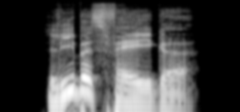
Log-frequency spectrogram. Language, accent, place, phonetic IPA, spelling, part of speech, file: German, Germany, Berlin, [ˈliːbəsˌfɛːɪɡə], liebesfähige, adjective, De-liebesfähige.ogg
- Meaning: inflection of liebesfähig: 1. strong/mixed nominative/accusative feminine singular 2. strong nominative/accusative plural 3. weak nominative all-gender singular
